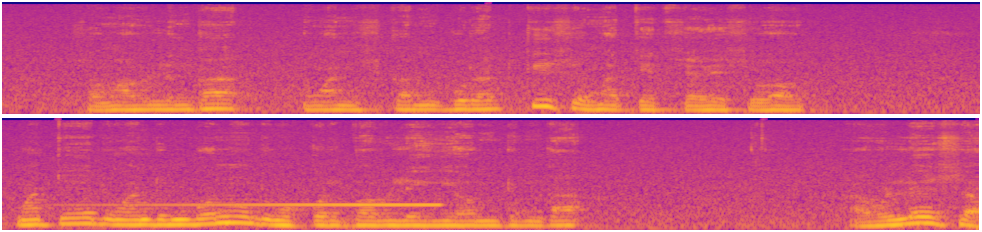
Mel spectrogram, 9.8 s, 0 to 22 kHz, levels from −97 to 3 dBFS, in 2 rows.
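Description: At 5.11 s a loudspeaker feedback squeal begins. It is a single 843 Hz tone. The microphone is picking up the loudspeaker it feeds, so that frequency keeps looping and growing. It swells over about a second and a half to roughly 5 dB above the speech. It stops at 7.14 s.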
